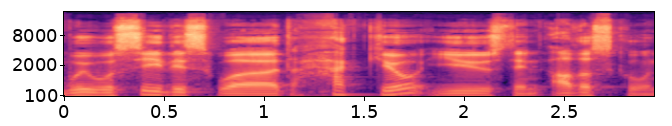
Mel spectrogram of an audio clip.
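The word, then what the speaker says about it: 학교: And this in Korean is hako. Haku. The word hack means knowledge and cure means school. And we will see this word hako used in other school names such as primary school and high school.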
